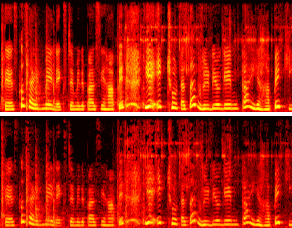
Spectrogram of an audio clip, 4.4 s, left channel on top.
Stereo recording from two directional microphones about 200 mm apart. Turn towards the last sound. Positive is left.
turn(degrees=35)  # may be behind; listen again after turning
